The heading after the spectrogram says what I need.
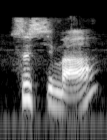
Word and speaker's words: Tsushima: longer japan that's why i want everybody to pronounce tsushima not tsushima tsushima i mean it doesn't help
